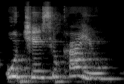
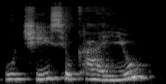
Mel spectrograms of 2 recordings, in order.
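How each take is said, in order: First: High, slow retelling of the friend's news; friend's news, slow and drawn out. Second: Very slow, soft, stunned repeat; hearing the harasser fell, stunned and quiet; disbelieving echo. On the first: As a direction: announce the fall with weight. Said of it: "Tô botando aqui o nome fictício". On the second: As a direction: hold back the astonishment as you echo it. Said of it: "Eu falei assim". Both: Retold or imitated.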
